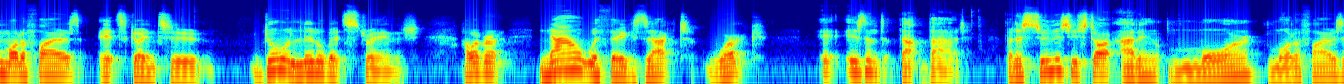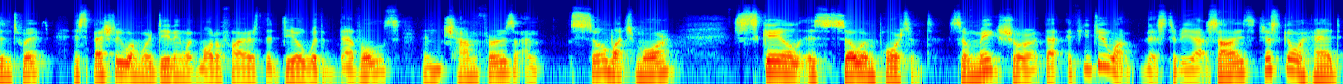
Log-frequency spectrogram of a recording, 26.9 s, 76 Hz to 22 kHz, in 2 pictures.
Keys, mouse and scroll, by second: 0.5 middle click, 1.1-1.8 scroll down 1, 3.0 g, 9.6 click, 10.0 middle click, 11.7 ctrl+z, 12.7 ctrl+z, 14.3 middle click, 20.7 click, 25.9 click, 26.2 ctrl+a.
